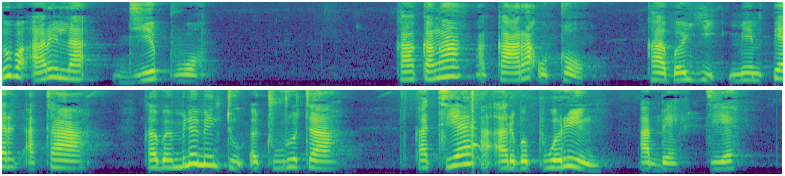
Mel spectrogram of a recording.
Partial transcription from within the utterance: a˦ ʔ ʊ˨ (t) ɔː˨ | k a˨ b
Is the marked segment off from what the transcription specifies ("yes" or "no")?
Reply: no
